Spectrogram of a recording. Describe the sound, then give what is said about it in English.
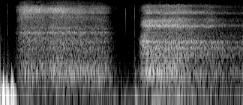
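A deep breath in and out during a guided breathing exercise: a long, hissing inhale followed, after a brief pause, by an equally long, steady exhale. Both are loud and close, with no talk. “Take a deep breath. Let's do it together,”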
